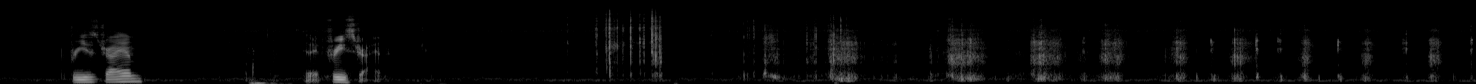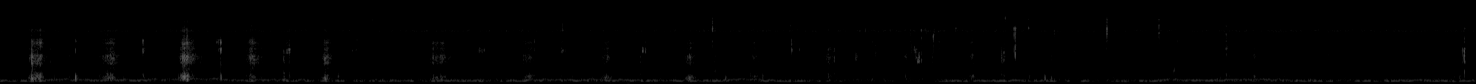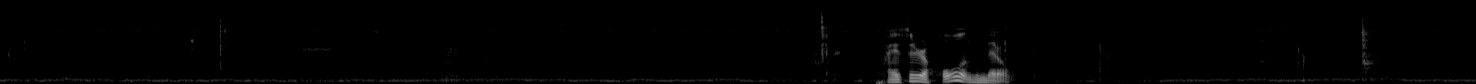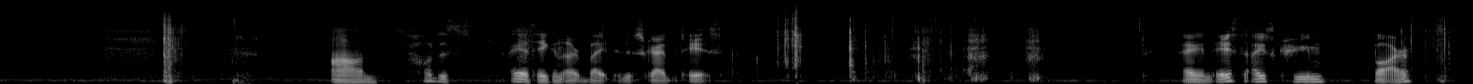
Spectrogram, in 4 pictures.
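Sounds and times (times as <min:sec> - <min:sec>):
crunchy food being chewed: 0:05.6 - 0:34.5, 0:37.6 - 0:38.0, 0:51.5 - 0:55.8, 0:58.2 - 0:59.0.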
